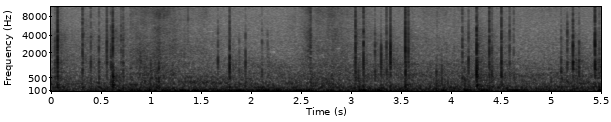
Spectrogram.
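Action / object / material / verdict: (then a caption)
tap / glass tabletop panel / glass / none. Long blue acrylic nails tap rapidly on a thin, solid, flat and reflective glass tabletop panel resting on a wooden table. Quiet, sharp, bright clicks come in an irregular patter, each dying away almost instantly, over a steady low hum.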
